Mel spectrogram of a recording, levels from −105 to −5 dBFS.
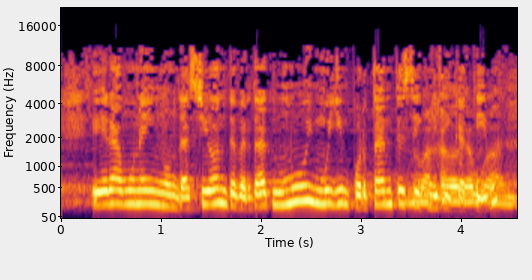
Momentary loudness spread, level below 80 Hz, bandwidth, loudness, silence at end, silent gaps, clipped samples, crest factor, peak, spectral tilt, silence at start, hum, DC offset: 3 LU; -78 dBFS; 11.5 kHz; -13 LUFS; 0 s; none; under 0.1%; 12 dB; 0 dBFS; -3.5 dB/octave; 0 s; none; under 0.1%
